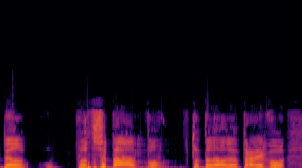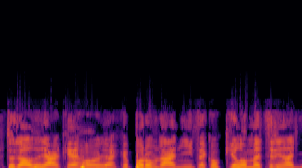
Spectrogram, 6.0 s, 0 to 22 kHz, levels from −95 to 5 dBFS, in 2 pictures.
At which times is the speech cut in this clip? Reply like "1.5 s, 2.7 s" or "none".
3.0 s, 5.0 s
